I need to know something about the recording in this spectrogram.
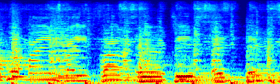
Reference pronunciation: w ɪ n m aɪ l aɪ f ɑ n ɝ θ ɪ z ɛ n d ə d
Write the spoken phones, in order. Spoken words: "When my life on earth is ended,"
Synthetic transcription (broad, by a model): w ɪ m aɪ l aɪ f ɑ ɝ t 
